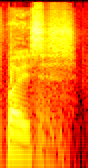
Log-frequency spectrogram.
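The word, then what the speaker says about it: παῖς: Aquí usa otra palabra que es país, como se escribe país, pero con ese acento, país.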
